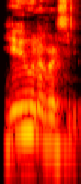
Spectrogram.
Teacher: when you say the word university, okay, you're saying it almost with a Y sound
